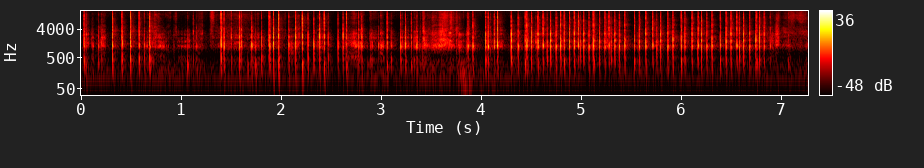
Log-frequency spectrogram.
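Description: Fingertips and short nails tap and scratch the sides of a small, light printed cardboard box for masking tape, with a roll inside, held in both hands, and work its perforated tab. The result is a rapid, uneven run of dry, crisp taps and scratchy crinkles, bright and close, with almost no ring, over a faint low hum.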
